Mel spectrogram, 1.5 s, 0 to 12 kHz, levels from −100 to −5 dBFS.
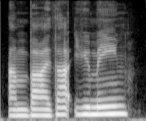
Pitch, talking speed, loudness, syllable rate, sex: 185 Hz, 205 wpm, -13 LUFS, 4.3 syllables/s, female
